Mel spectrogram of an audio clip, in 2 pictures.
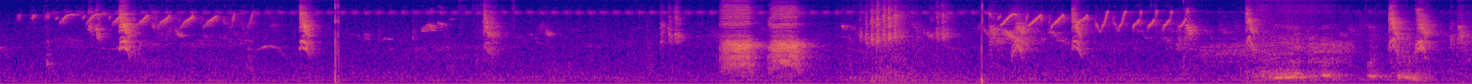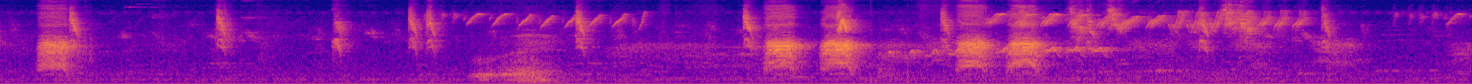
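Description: Small birds chirping and singing: quick runs of high, repeated chirps and scattered louder calls, busiest in the second half.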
